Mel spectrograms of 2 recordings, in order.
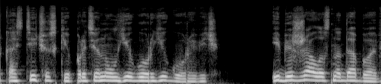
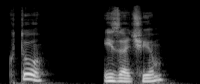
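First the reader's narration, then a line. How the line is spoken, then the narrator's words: Calm question. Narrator (Russian): спокойно спросила Надя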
